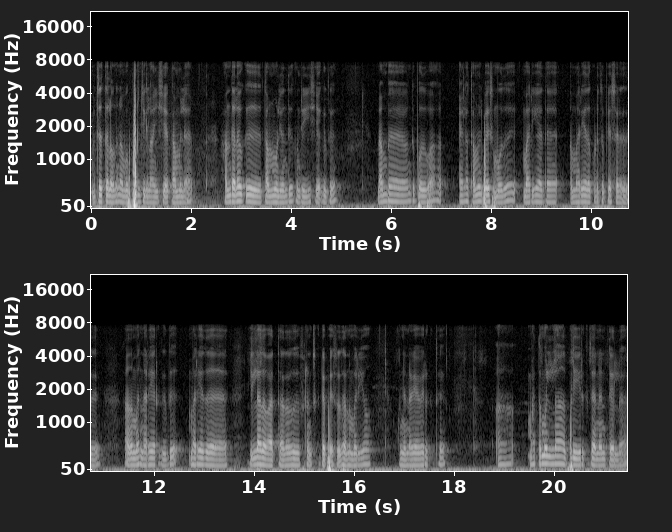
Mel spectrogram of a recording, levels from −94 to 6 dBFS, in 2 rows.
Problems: constant background noise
